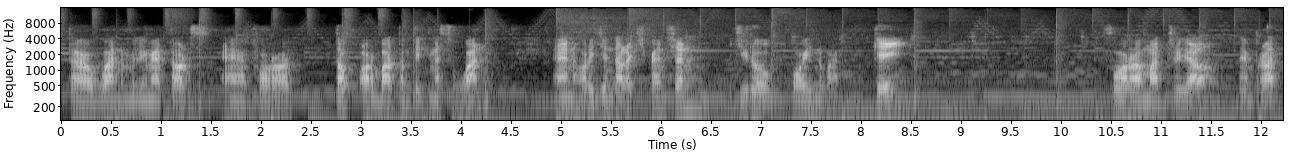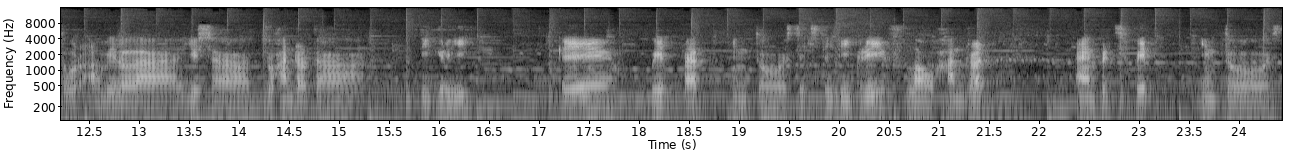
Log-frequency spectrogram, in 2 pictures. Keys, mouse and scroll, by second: 8.9-10.3 drag.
